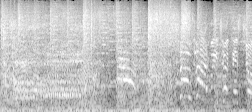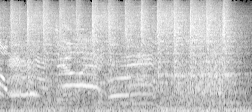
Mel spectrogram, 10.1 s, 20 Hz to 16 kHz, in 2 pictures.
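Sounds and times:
orchestral trailer music: 0.0 - 10.0
percussion hits: 1.4 - 4.4.

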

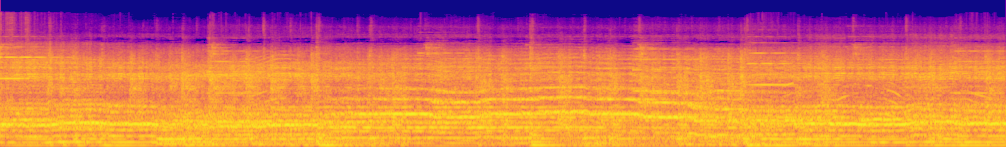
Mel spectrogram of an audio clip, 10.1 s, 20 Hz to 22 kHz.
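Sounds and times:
devotional singing with instruments: 0.0 - 10.0.

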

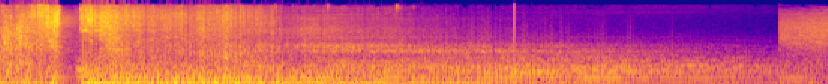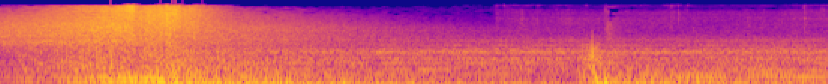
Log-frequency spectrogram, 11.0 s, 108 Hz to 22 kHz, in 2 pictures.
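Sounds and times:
deep boom hits: 0.5 - 5.5
low rumble: 0.5 - 11.0.

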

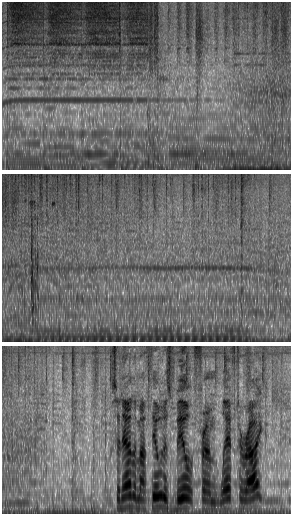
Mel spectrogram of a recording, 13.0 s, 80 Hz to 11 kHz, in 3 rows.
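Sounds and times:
background music: 0.0 - 13.0
utility vehicle engine running: 2.2 - 13.0.

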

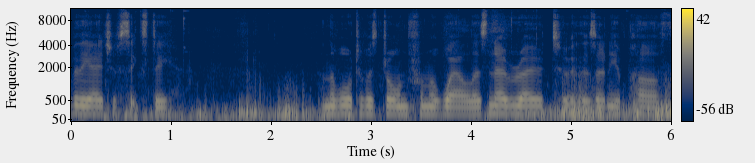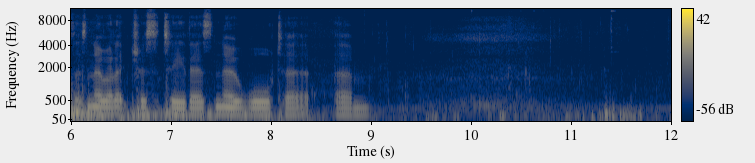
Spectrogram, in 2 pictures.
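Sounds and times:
wind rumble on microphone: 0.0 - 12.0.

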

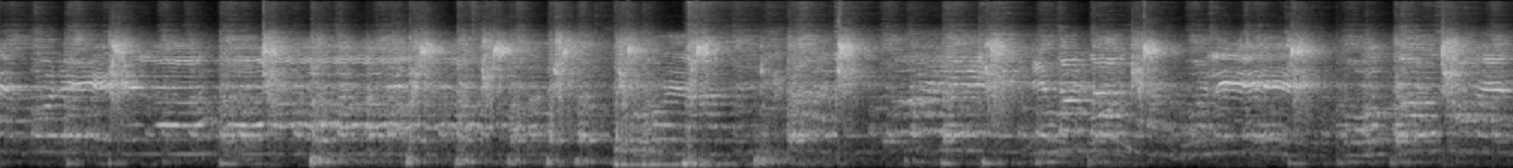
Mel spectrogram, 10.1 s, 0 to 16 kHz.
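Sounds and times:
drums beaten with sticks: 0.0 - 10.0
hand cymbals: 0.0 - 10.0
woman singing: 0.0 - 10.0.

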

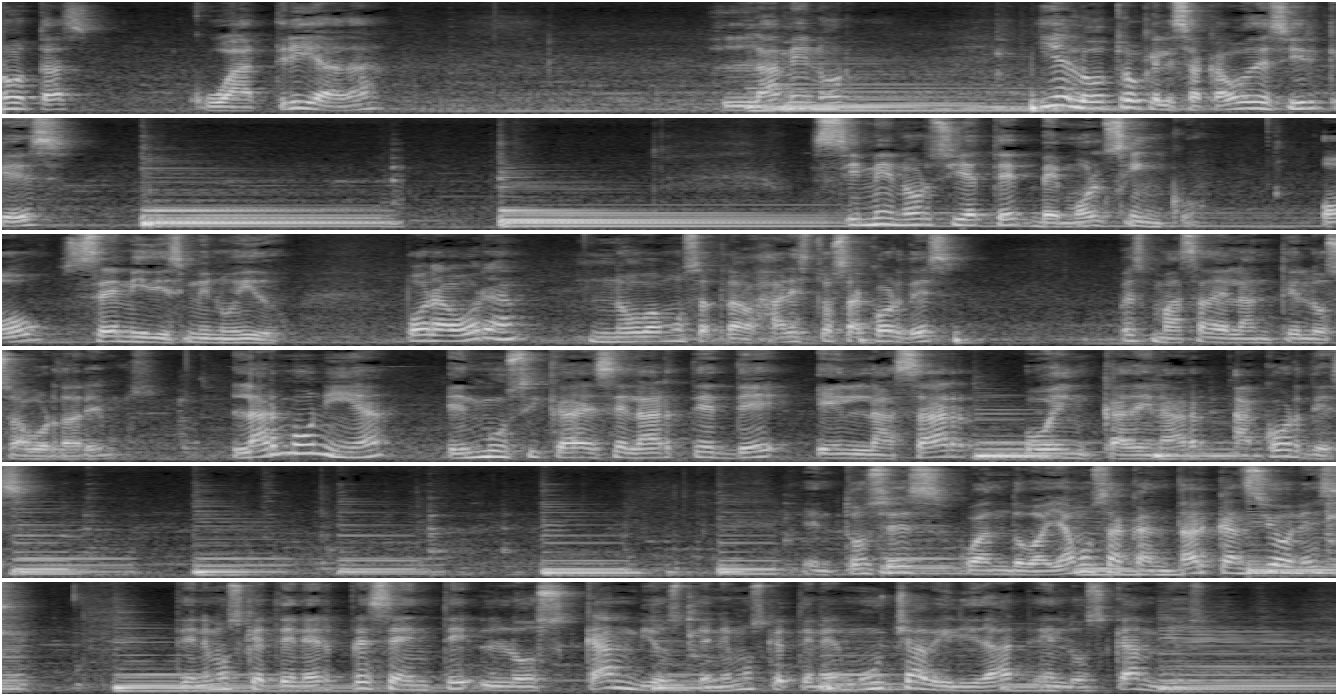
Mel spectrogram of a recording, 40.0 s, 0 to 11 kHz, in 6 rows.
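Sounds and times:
classical guitar strumming chord: 3.7 - 6.0, 7.4 - 11.1, 24.8 - 35.6, 36.6 - 40.0.

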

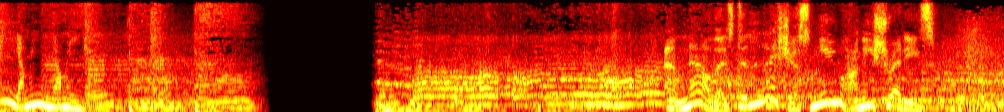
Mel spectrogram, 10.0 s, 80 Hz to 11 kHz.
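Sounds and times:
bee buzzing: 3.8 - 9.7.

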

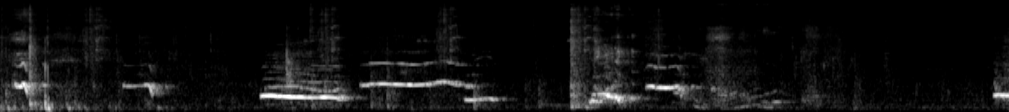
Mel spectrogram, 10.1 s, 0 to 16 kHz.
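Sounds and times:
child crying: 1.2 - 1.7, 2.6 - 5.1, 6.3 - 7.1
child sobbing: 6.2 - 7.9.

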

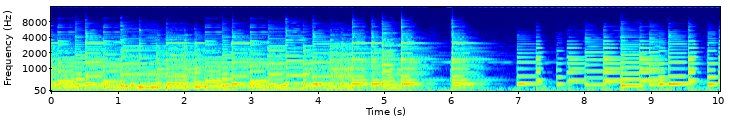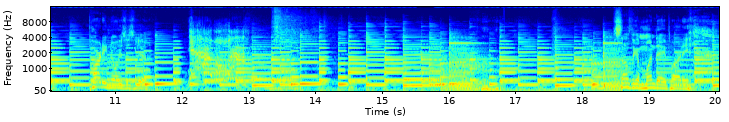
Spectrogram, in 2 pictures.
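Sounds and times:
electronic keyboard piano chords: 0.0 - 20.0.

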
